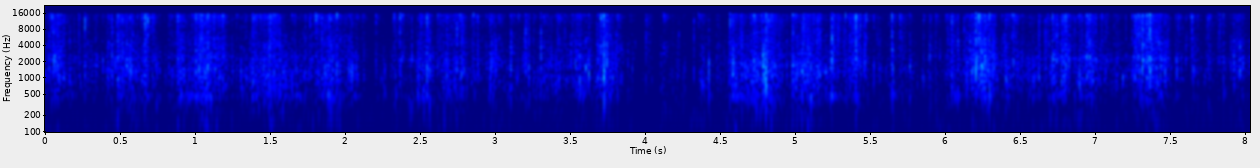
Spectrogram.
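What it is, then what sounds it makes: Plastic-wrapped foam bath sponge. Fingers scratch and squeeze the clear plastic film wrapped around a green foam bath sponge, producing a continuous, bright crinkling and crunching texture. The sound is dense and mostly high-pitched with very little low end, swelling and dipping in loudness over about eight seconds.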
